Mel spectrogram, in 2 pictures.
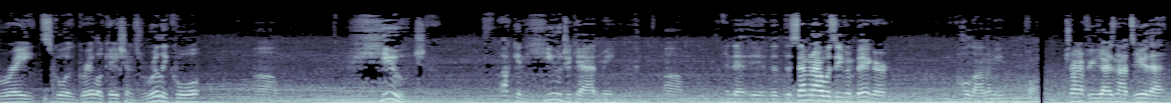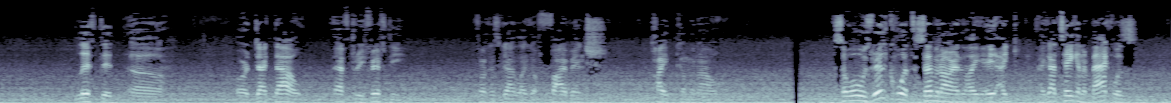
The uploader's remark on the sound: Just a quick carcast. (Well some I was driving).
